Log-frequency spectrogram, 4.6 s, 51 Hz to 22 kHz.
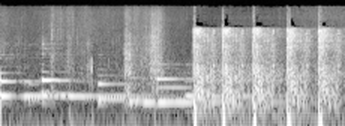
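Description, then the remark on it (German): Five loud gunshots, fired on the beach of Algiers in 1942, ring out in quick, evenly spaced succession, each a sharp blast, following a brief stretch of low, sustained tonal music. “Fünf Schüsse. Gefallen im Jahr 1942 am Strand von Algier.”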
